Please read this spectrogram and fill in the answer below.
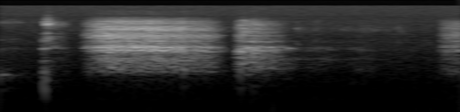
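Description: A man's long audible breath, lasting a little over half a second, followed by a small click.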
